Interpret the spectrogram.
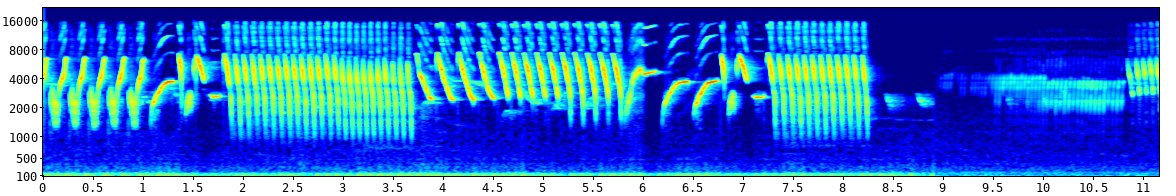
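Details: A canary delivering a loud, long-running lure song meant to stimulate other canaries: alternating buzzy rolling trills and swept whistles, a brief quieter pause with a soft thin tone, then the trill resumes.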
